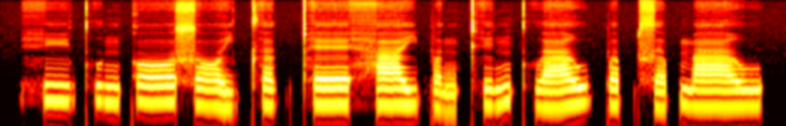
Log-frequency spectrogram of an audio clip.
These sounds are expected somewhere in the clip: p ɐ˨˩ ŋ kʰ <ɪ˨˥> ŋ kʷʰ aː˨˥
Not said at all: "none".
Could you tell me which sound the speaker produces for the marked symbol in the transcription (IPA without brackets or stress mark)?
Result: ɪ˨˥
